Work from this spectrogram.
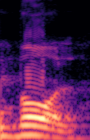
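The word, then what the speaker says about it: bowl: بی او ایل, بول, وہ باؤل نہیں ہوتا.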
